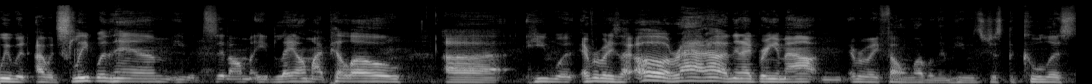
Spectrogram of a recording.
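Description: A man with a plain, everyday voice at medium pitch, fairly quick pace, ordinary pitch variation and big swings in loudness. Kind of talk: casual chat. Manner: loud and playful, joking.

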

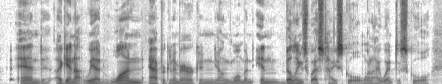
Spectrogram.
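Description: A man's very deep, low voice at a moderate pace, with fairly even intonation, hardly any pauses and noticeable background noise. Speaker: war veteran and former state legislator. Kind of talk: interview. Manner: halting.

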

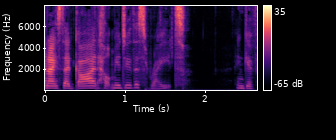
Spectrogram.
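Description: A woman with an American accent and fairly high pitch talks at a moderate pace against a quiet background. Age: 20s. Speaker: podcast host. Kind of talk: personal testimony.

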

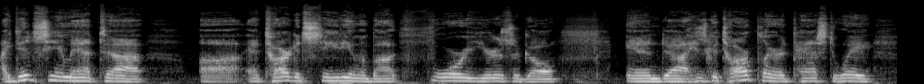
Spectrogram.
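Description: A man with an American accent speaks at a fairly slow pace and a fairly high pitch. Noticeable background noise is present. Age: 60s. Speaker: songwriter and musician. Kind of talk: casual interview.

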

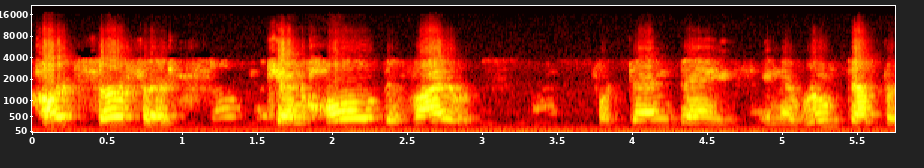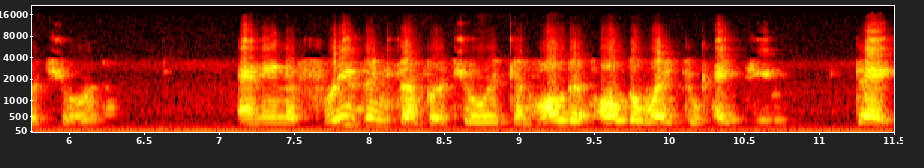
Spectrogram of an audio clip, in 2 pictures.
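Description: A man with a high pitch projects a raised voice at a fairly slow pace, with ordinary pitch variation. He leaves long, frequent pauses over noticeable background noise. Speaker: integrative medicine doctor. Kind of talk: interview answering questions. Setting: video call.

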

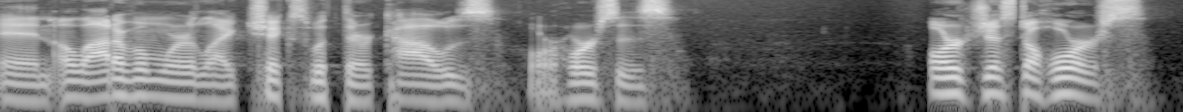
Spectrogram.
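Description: A man with a plain, everyday voice talks at medium pitch and a fairly slow pace. His intonation is fairly even, and the sound is dry and close with no echo. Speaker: podcast host. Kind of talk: casual chat.

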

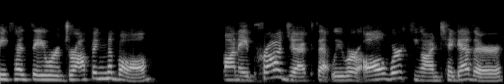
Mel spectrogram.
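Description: Bright and sharp in tone, a woman's fairly high voice moves at a moderate pace. Her intonation is lively. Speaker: wedding business podcast co-host. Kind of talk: casual chat. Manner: direct.

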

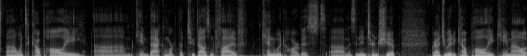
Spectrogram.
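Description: A man with a dark, mellow tone speaks in a monotone, flat way, recorded dry and close with no echo against a silent, very clean background. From England. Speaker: vineyard manager and winemaker. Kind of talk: casual chat.

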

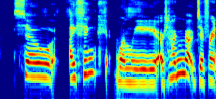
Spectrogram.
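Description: Dry and close with no echo, a woman with an American accent has a dark, mellow tone and ordinary pitch variation. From New York. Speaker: oceanography PhD student. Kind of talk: interview.

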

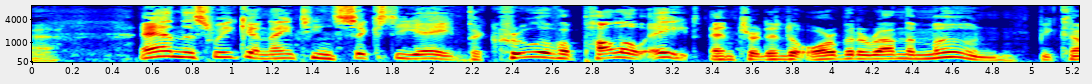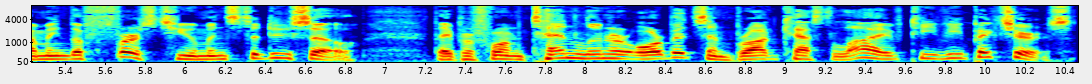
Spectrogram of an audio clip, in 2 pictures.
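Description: Against a quiet background, a man with a normal speaking voice talks at a fairly quick pace, his fairly high pitch carried by lively intonation. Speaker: co-host. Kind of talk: casual tech chat.

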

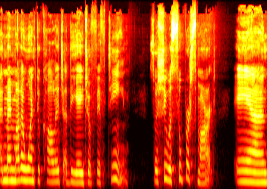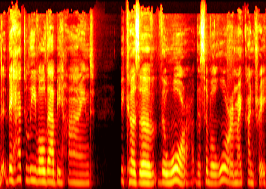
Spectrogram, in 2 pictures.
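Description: Speaking at a moderate pace with fairly even intonation, a woman with a fairly high pitch and a Spanish accent shows big swings in loudness in a very clean recording with a silent background. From Dominican Republic. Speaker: college career services coordinator. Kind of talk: interview.

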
